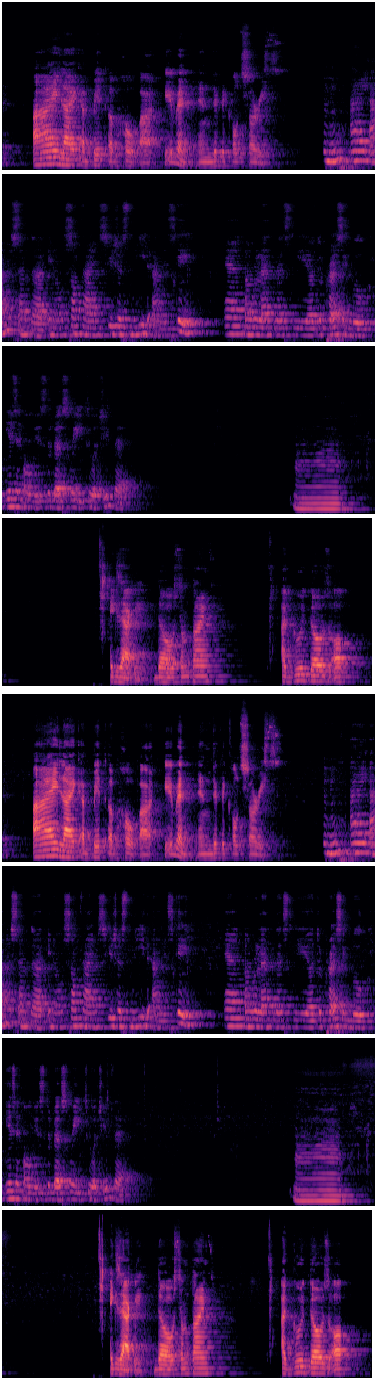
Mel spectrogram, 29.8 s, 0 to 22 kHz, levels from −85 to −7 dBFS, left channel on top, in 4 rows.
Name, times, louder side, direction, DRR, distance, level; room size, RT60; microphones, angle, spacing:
voice 1, 0.6-5.6 20.7-21.8 24.3-26.5 27.7-29.2, right 4 dB, 70° right, 8 dB, 1.2 m, -35 dB
voice 2, 6.4-11.2 11.9-17.3, right 1 dB, 55° right, 0 dB, 4.3 m, -43 dB
18.0 x 10.0 x 7.9 m, 1.3 s
head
